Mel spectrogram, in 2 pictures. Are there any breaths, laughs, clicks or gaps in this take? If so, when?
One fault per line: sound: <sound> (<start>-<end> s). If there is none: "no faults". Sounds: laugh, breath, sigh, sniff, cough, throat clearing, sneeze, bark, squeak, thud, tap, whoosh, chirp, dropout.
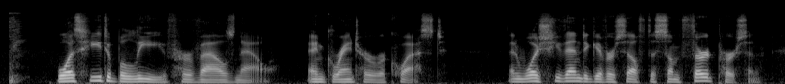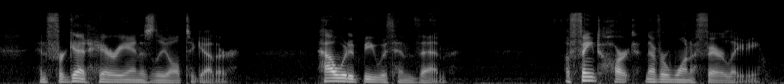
sound: thud (0.1-0.3 s)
